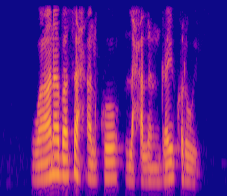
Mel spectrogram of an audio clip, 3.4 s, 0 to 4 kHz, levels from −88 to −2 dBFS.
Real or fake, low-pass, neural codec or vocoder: real; 3.6 kHz; none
